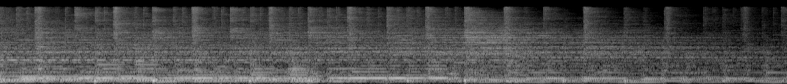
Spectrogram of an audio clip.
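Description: Song's closing bars, guitar and drums over a steady beat, fading out.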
